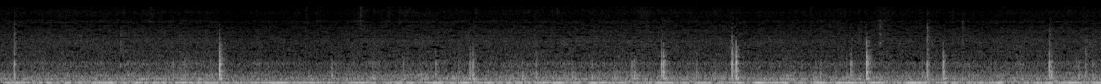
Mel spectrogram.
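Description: Chopsticks clicking irregularly against a ceramic bowl while mixing egg into rice, a sharp tick every second or so. A steady low hum runs underneath.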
